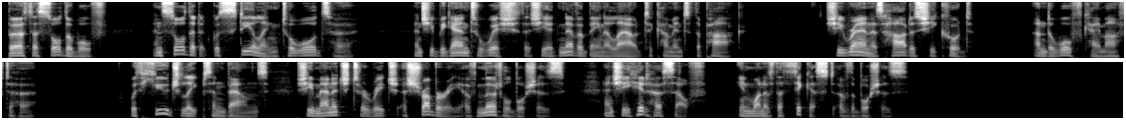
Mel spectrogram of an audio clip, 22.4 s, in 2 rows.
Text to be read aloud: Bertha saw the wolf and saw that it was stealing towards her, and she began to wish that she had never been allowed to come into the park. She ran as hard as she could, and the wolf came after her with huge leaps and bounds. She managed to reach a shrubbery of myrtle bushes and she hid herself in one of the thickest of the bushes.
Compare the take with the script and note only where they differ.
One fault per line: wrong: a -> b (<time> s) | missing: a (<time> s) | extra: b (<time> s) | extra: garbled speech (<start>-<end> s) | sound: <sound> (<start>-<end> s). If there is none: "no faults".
no faults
